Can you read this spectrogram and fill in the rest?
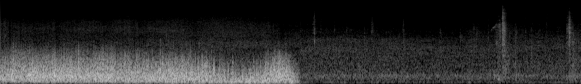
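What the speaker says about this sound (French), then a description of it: "Il y a beaucoup de vent." Loud, steady roar of strong wind on a beach at Lucky Bay buffeting the microphone for about three seconds, then dropping to a quieter background with faint rustles and light crackles.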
